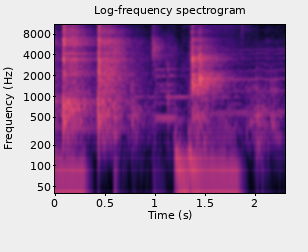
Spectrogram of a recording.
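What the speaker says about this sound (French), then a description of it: "Petit coup de maillet pour sortir tout ça" A mallet knocks on a motorcycle's fork top triple clamp: four or five sharp, ringing metallic taps spaced irregularly, close and clear with brief resonant decay.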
